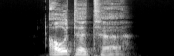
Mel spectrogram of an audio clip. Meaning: inflection of outen: 1. first/third-person singular preterite 2. first/third-person singular subjunctive II
- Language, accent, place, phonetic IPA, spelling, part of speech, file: German, Germany, Berlin, [ˈʔaʊ̯tətə], outete, verb, De-outete.ogg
